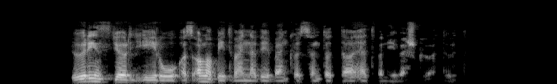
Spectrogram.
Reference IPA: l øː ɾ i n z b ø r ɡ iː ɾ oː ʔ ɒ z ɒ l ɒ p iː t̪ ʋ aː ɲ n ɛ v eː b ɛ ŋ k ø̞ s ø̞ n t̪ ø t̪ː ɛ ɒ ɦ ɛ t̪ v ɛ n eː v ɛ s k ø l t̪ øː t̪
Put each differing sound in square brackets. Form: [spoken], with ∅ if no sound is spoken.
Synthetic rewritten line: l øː ɾ i n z [ɟ] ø r [ɟ] iː ɾ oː ʔ ɒ z ɒ l ɒ p iː t̪ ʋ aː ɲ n ɛ v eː b ɛ ŋ k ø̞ s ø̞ n t̪ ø t̪ː ɛ ɒ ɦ ɛ t̪ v ɛ n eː v ɛ [ʃ] k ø l t̪ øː t̪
